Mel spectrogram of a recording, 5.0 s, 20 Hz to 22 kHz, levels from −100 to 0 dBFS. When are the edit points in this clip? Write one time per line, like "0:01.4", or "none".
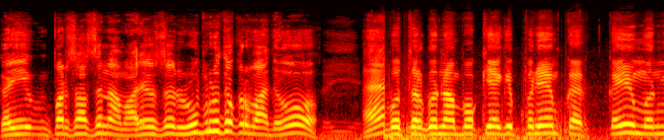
0:02.9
